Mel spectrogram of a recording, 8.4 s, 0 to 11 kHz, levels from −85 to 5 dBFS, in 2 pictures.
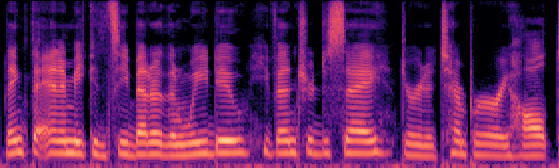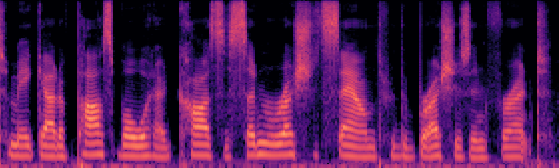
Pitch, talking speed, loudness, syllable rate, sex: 180 Hz, 245 wpm, -18 LUFS, 5.9 syllables/s, female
